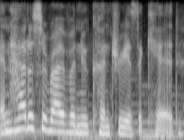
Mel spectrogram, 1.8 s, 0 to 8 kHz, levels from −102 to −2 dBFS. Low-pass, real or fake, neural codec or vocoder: 7.2 kHz; real; none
